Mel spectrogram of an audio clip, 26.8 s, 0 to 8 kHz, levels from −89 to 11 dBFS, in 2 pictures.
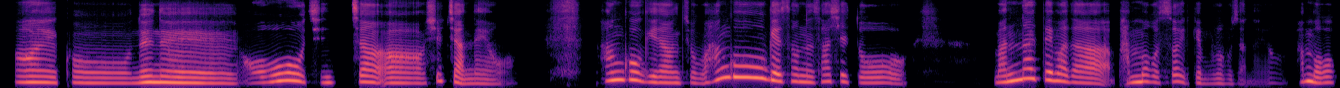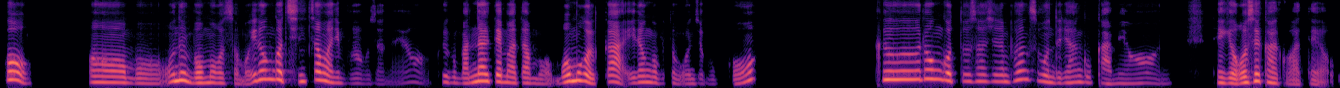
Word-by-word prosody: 아이고 185 -3 -1
네네. 185 -4 +4
어 230 +7 +3
진짜 195 +1 -2
아 175 -1 -2
쉽지 240 +1 -4
않네요. 155 -3 -7 0.8
한국이랑 250 -9 +2
좀 175 -2 -13
한국에서는 285 - +3
사실 225 +2 -6
또 180 -3 -7 0.9
만날 260 +12 +4
때마다 205 - 0
"밥 180 - -11
먹었어?" 210 0 -2
이렇게 180 -3 -11
물어보잖아요. 160 +2 -21
"밥 220 +4 -3
먹었고?" 195 - +2 0.6
어 195 -2 -1
뭐 165 -2 -11
"오늘 250 +4 +5
뭐 180 -5 +1
먹었어?" 175 -3 -6
뭐 - - -14
이런 300 +5 +1
거 290 - +5
진짜 230 +4 -2
많이 225 -8 0
물어보잖아요. 165 +4 -24
그리고 195 -3 -10
만날 215 +8 +2
때마다 185 -6 -1
뭐 160 -2 -15
"뭐 215 +4 +3
먹을까?" 220 -4 +2
이런 200 +4 -5
거부터 175 -2 -12
먼저 155 0 -18
묻고. 155 - -8 1.2
그런 295 +1 +2
것도 245 -3 -1
사실은 225 -1 -7
프랑스 285 0 -6
분들이 185 -4 -6
한국 195 -1 -9
가면 160 0 -13 0.8
되게 175 -2 -3
어색할 190 +2 +2
것 - - -22
같아요. - - -14
195 Hz, 265 characters per minute, -23 LUFS, 175-235 Hz, 1.2 s, 오늘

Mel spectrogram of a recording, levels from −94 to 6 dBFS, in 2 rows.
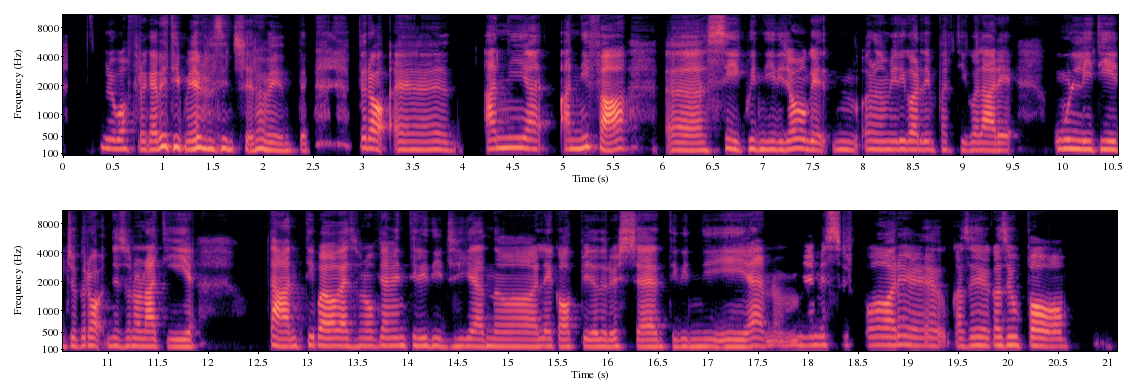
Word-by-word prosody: me 225 -4 -9
ne - - -2
può 205 0 0
fregare 195 +4 +2
di 245 -1 +4
meno 210 +1 +5
sinceramente, 180 -5 -2 0.5
però, 220 -2 +4
ehm, 185 -1 -2 0.3
anni 225 +2 +2
a 205 -2 -2
anni 205 +4 +1
fa, 200 -3 +7 0.3
ehm, 175 0 0
sì, 190 +4 +1
quindi 190 0 -2
diciamo 205 +3 +2
che, 190 -3 -1
uhm, 185 -1 -6
ora 195 0 -3
non 190 - -2
mi 190 0 -2
ricordo 190 -1 -1
in 185 - -6
particolare 175 -1 -2 0.4
un 210 +1 +1
litigio, 195 -2 +1
però 185 0 0
ne 180 -1 -5
sono 180 +1 -3
nati 165 -2 +1 0.7
tanti, 170 +2 +3
poi 190 -1 +4
vabbè 180 0 +4
sono 175 +2 -4
ovviamente 185 +1 -3
i - - -2
litigi 170 -2 -3
che 175 0 -1
hanno 165 -1 -1
le 170 +1 -2
coppie 165 +1 -2
di 160 - 0
adolescenti, 160 0 -1
quindi: 165 -1 -2
“Eh 180 0 +2
non 100 0 -9
mi 190 - -4
hai 195 - -2
messo 200 0 -2
il 195 - -15
cuore”, 195 -1 -1
cose 185 +1 -3
cose 195 0 0
un 195 - -1
po 175 -2 +5 0.3
un 225 +1 -31
185 Hz, 160 wpm, -23 LUFS, 170-195 Hz, 0.7 s, fa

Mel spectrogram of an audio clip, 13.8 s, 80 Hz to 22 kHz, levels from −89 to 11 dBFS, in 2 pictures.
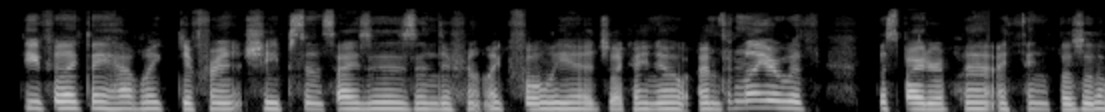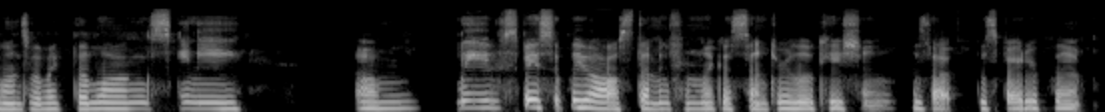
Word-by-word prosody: Do 235 - +2
you 230 - +2
feel 235 +2 +4
like 235 -1 +5
they 230 -1 +2
have, 215 0 0
like, 220 -1 -1
different 210 +1 0
shapes 215 -2 -1
and 200 -2 -2
sizes 210 0 +2
and 210 -1 -1
different, 205 0 -3
like, 215 - -3
foliage? 210 0 +2
Like, - - 0
I 210 - +2
know 210 0 +2
I'm 210 -1 +1
familiar 245 +1 +1
with 230 -3 0 0.4
the 225 - 0
spider 200 -1 +4
plant, 215 +1 0
I - - +2
think 205 0 -7
those 195 +1 0
are 200 - +4
the 215 - +1
ones 200 0 0
with, 195 0 -1
like, 210 0 -3
the 210 - +3
long 215 0 +1
skinny, 215 0 -4 0.7
um, 225 +1 -2 0.2
leaves 250 0 -4
basically 260 -1 +3
all 235 -3 +6
stemming 210 0 -1
from, 210 0 -8
like, 215 0 -2
a - - +1
center 225 +3 -1
location. 220 +1 -1
Is 220 - -2
that - - +1
the 225 - -1
spider 240 +3 0
plant? 120 - -3
215 Hz, 215 wpm, -22 LUFS, 205-225 Hz, 0.7 s, all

